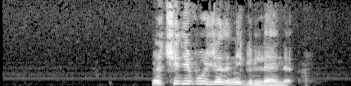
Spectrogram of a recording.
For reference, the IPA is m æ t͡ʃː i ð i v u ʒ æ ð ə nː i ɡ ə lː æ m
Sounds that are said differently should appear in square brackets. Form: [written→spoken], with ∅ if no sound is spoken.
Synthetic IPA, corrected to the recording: m æ t͡ʃː i ð i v u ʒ æ ð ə [nː→n] i ɡ ə lː æ [m→n]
